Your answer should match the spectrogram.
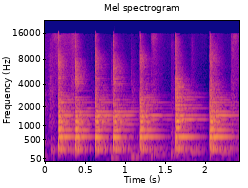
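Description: Marching tenor drum with a freshly installed 12-inch head struck with a stick about six times at an uneven pace, each hit ringing on the same clear pitch. The head is being tapped around to check its tuning, and two of its lugs have already dropped lower after the head was stretched by playing.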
